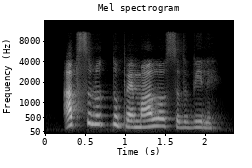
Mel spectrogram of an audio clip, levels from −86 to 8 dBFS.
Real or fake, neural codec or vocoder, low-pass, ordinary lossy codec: fake; codec, 24 kHz, 0.5 kbps, DualCodec; 10.8 kHz; none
